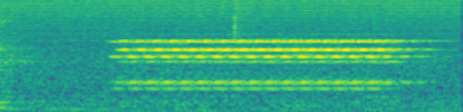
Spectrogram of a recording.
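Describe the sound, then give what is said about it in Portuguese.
A telephone rings with a single sustained electronic burst of bright, steady tones lasting about a second, fairly quiet against a low background hum, with no one speaking. “De onde tá vindo esse telefone?”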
